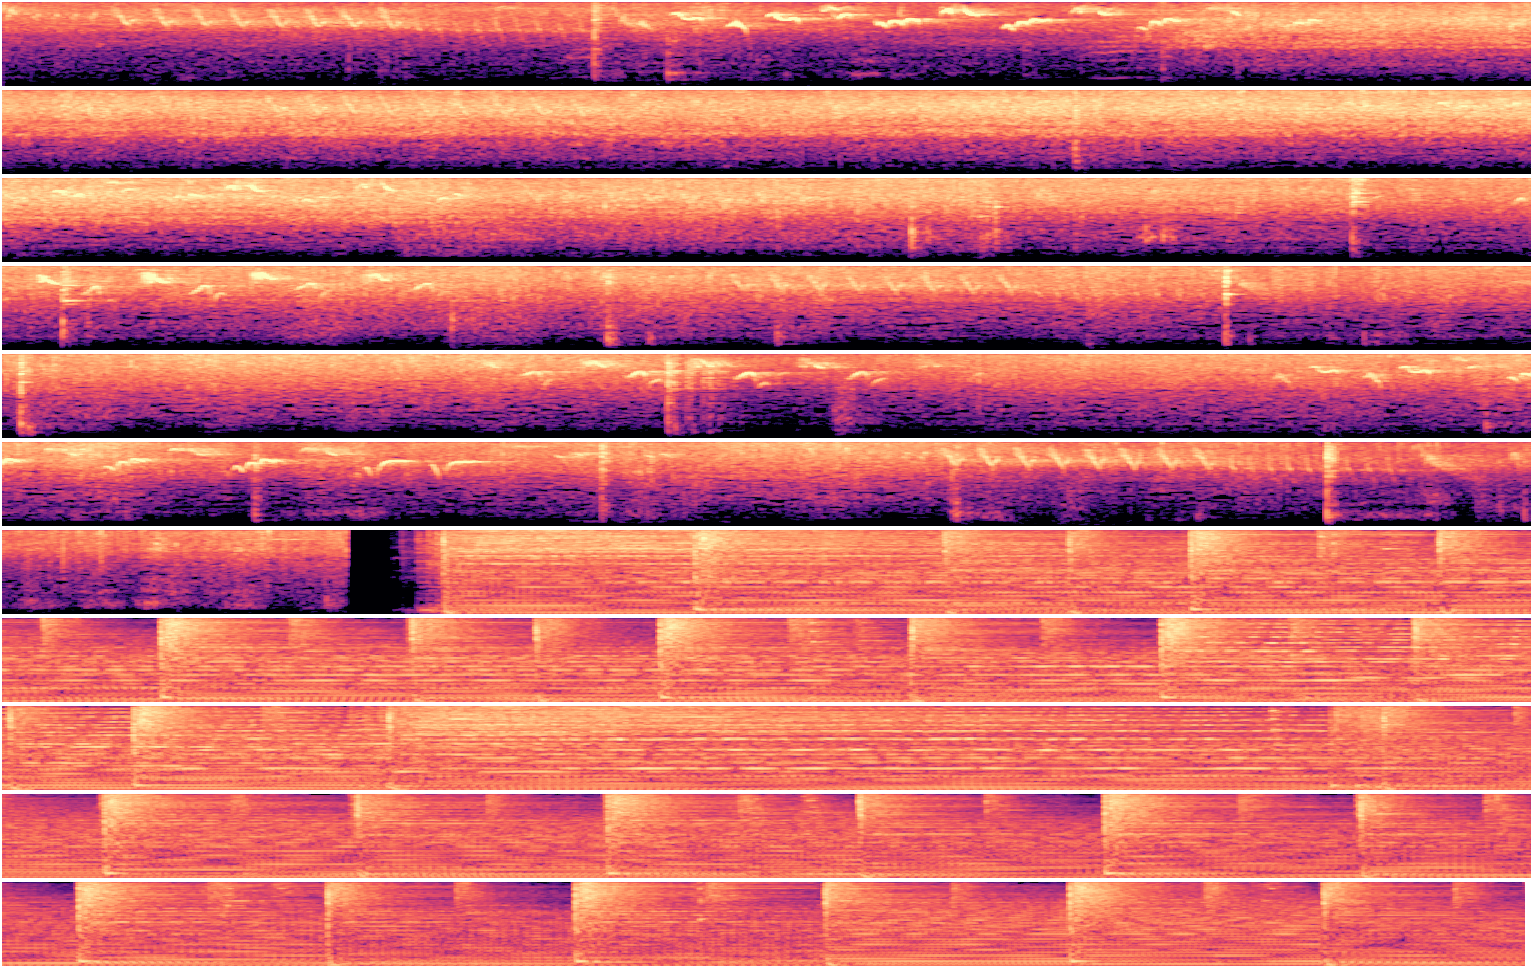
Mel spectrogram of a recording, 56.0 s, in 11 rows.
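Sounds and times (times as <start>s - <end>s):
bird chirps: 0.0s - 4.6s, 10.2s - 11.9s, 15.2s - 16.9s, 17.6s - 19.0s, 22.0s - 23.7s, 24.6s - 27.8s, 28.6s - 30.7s
onions sizzling in oil: 2.5s - 31.8s
metal spatula scraping wok: 25.3s - 31.8s.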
